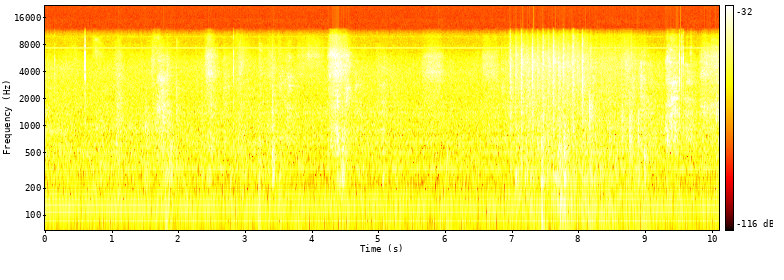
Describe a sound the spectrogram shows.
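A small dog rustles and tugs at a blanket.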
